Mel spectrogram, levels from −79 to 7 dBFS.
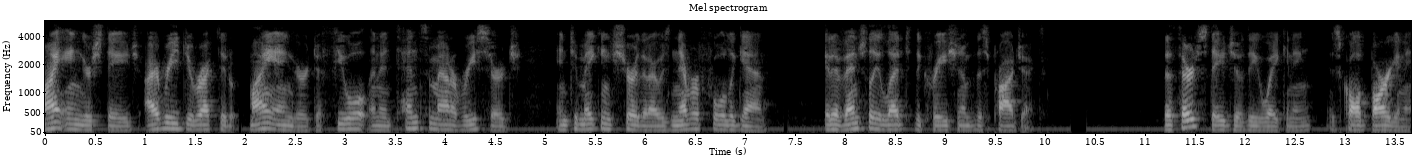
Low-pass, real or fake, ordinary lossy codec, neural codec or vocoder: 5.4 kHz; real; MP3, 32 kbps; none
